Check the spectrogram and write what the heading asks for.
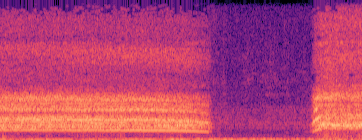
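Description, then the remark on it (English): A loud, piercing, harsh scream from an Aztec death whistle, a sustained shrill wail that breaks off into a brief pause, then shrieks again near the end. “let's play what they're calling the Aztec death whistle”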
